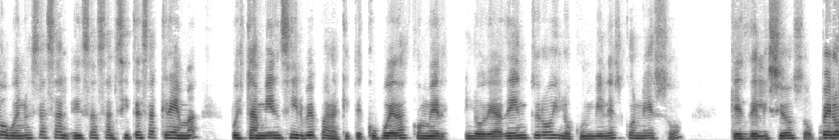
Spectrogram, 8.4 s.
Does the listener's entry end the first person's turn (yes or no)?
no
